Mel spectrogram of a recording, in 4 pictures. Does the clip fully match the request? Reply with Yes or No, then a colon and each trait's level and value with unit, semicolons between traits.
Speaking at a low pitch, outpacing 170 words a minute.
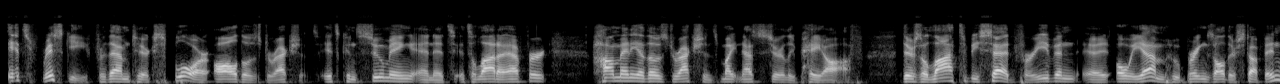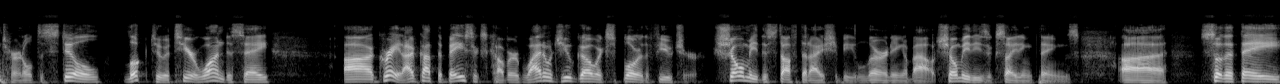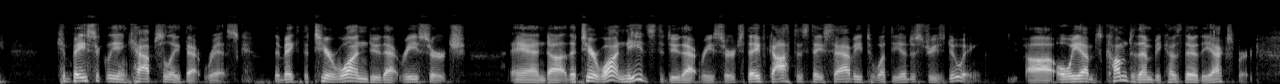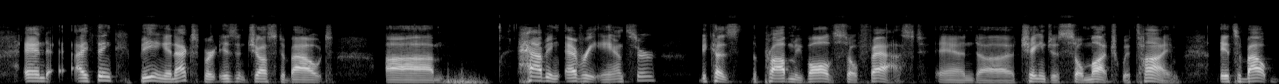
Yes: low, 125 Hz; average, 185 wpm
